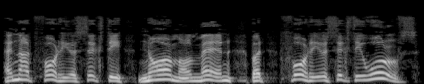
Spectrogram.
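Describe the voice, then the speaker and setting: A man's voice: sits high, normal speed, dry recording, voice pushed up. A man voicing a plain-spoken, doubtful farmer in an audiobook, arguing insistently through rhetorical questions. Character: doubtful, plain-spoken male farmer pleading practical sense.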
